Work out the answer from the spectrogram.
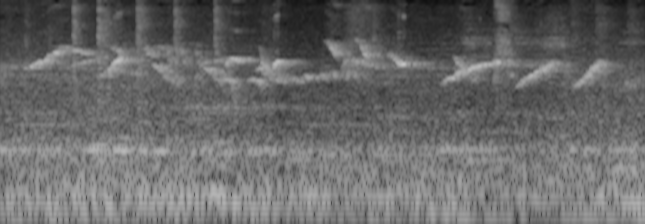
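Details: White-rumped shama singing on a calm track for caged birds to answer: rapid varied whistles with rising and falling slurs, bright clipped notes toward the end, over a steady low background drone.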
